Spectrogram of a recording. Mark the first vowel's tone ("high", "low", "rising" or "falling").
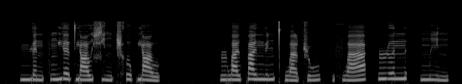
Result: low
